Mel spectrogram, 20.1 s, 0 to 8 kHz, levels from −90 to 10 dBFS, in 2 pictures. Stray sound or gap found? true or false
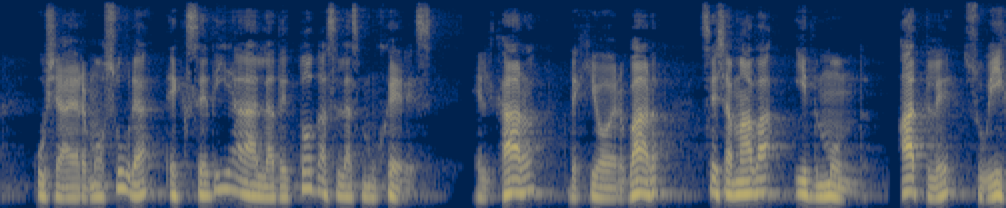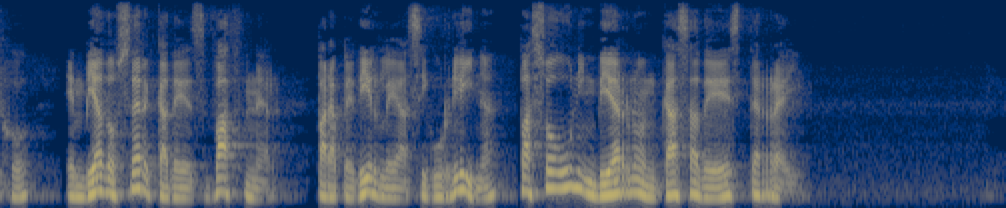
false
